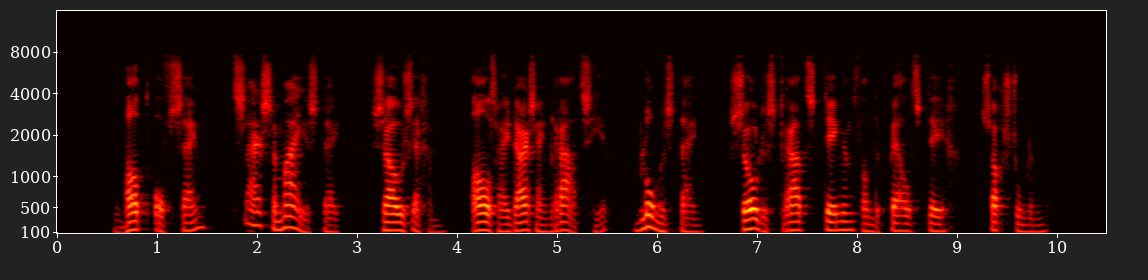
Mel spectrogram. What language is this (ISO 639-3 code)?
nld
